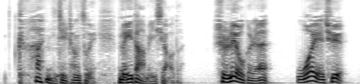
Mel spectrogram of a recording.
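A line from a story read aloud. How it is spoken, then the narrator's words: Laughing, teasing. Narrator (Chinese): 红军笑着说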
